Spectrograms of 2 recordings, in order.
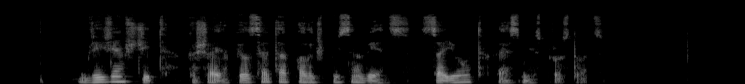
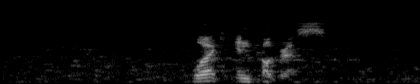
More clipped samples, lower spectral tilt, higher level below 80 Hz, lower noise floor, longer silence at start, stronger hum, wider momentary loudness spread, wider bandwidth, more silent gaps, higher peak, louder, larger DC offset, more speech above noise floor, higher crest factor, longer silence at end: neither; about the same, -4 dB/octave vs -4 dB/octave; first, -60 dBFS vs -80 dBFS; first, -78 dBFS vs -64 dBFS; second, 0.4 s vs 1.95 s; neither; about the same, 12 LU vs 13 LU; first, 11.5 kHz vs 7.8 kHz; neither; second, -16 dBFS vs -12 dBFS; second, -36 LUFS vs -33 LUFS; neither; first, 42 dB vs 32 dB; about the same, 22 dB vs 26 dB; first, 1.45 s vs 0.95 s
